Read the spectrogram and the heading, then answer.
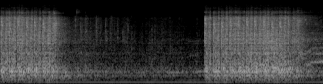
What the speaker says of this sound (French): j'ai un ami qui tire sur un ennemi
